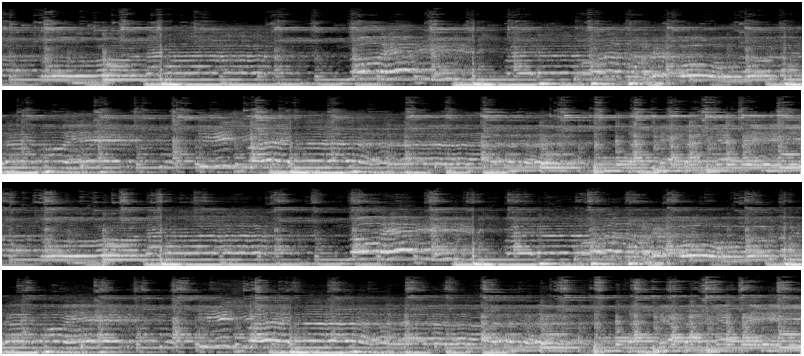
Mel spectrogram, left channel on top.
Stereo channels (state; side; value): normal; both; correlation 0.80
